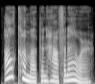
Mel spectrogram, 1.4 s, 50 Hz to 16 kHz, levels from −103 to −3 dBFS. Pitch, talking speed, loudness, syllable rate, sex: 220 Hz, 295 wpm, -14 LUFS, 5.5 syllables/s, female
